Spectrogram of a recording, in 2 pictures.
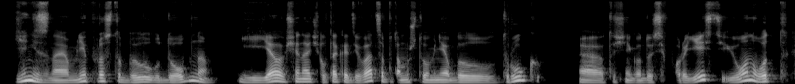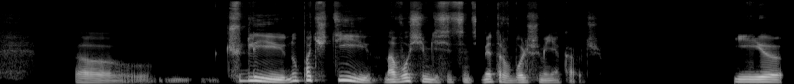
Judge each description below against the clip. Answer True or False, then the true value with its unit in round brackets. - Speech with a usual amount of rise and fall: False (6.2 semitones)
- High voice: False (110 Hz)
